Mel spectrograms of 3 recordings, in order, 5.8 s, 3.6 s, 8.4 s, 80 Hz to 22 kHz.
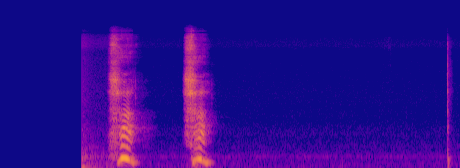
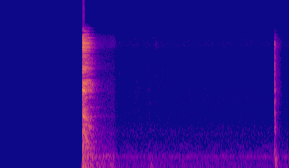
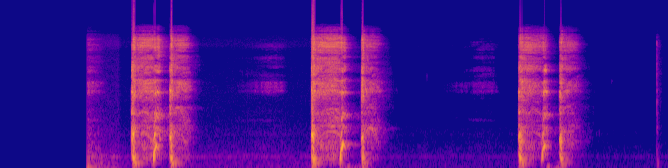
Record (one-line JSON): {"exhalation_length": "5.8 s", "exhalation_amplitude": 20953, "exhalation_signal_mean_std_ratio": 0.27, "cough_length": "3.6 s", "cough_amplitude": 25988, "cough_signal_mean_std_ratio": 0.14, "three_cough_length": "8.4 s", "three_cough_amplitude": 26028, "three_cough_signal_mean_std_ratio": 0.33, "survey_phase": "beta (2021-08-13 to 2022-03-07)", "age": "45-64", "gender": "Female", "wearing_mask": "No", "symptom_none": true, "smoker_status": "Never smoked", "respiratory_condition_asthma": false, "respiratory_condition_other": false, "recruitment_source": "REACT", "submission_delay": "1 day", "covid_test_result": "Negative", "covid_test_method": "RT-qPCR", "influenza_a_test_result": "Negative", "influenza_b_test_result": "Negative"}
